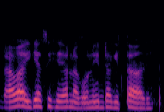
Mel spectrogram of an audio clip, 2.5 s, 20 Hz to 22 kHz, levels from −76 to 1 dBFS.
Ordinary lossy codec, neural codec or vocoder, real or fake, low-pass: MP3, 48 kbps; none; real; 7.2 kHz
